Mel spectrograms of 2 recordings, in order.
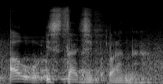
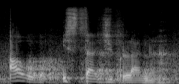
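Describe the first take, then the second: The two takes are said the same way.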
